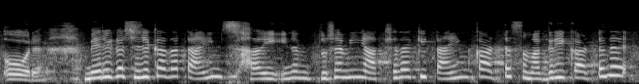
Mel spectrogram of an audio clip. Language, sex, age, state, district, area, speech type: Dogri, female, 18-30, Jammu and Kashmir, Reasi, rural, spontaneous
